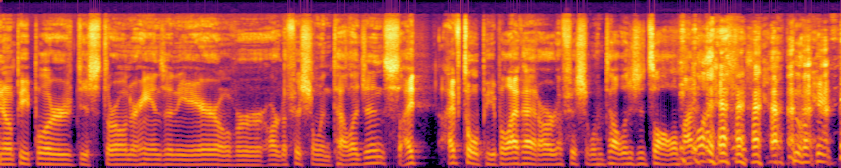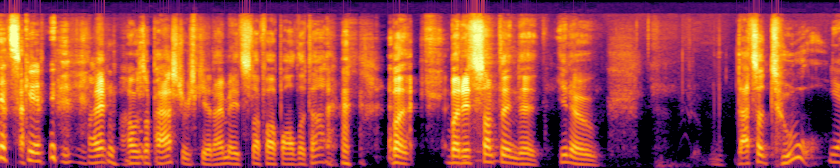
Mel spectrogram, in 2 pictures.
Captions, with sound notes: People are just throwing their hands in the air over artificial intelligence. I've told people I've had artificial intelligence all of my life. (laughing) - That's good. - I was a pastor's kid, I made stuff up all the time. But it's something that, that's a tool.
